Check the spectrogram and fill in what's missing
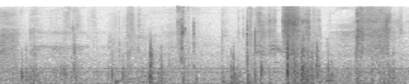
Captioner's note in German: Leises Papierrascheln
